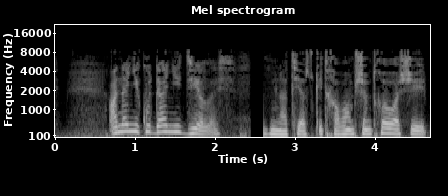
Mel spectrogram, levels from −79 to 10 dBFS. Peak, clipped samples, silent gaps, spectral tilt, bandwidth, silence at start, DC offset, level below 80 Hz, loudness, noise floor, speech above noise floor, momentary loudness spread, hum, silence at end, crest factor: -6 dBFS; under 0.1%; none; -6 dB/octave; 8.8 kHz; 0.25 s; 0.2%; -44 dBFS; -18 LUFS; -41 dBFS; 24 dB; 12 LU; none; 0.05 s; 12 dB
